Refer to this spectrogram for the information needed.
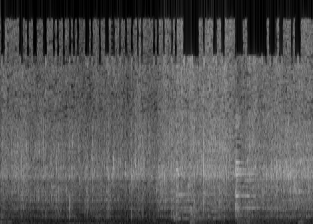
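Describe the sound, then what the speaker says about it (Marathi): Garlic and green chilies frying in oil in a pan, a steady close sizzle with occasional stirring scrapes and a sharp clink near the end. "लालसर होईपर्यंत चांगलं लसूण आपल्याला शिजवून घ्यायचं आहे"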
